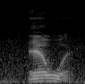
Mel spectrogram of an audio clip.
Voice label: "Mouth", Pingelapese

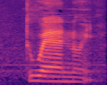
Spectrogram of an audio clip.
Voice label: Nukuoro; broom

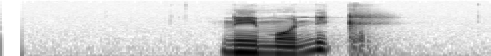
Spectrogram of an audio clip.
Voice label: "push", kaqchikel

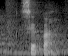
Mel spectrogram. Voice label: Nukuoro; move to one side

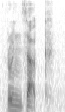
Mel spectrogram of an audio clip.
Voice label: "runyzac", San Lucas Quiaviní; fixes (something)

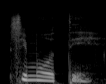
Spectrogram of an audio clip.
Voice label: "simuti", Wamesa

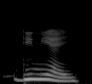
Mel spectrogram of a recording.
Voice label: "diniai", stove, Wamesa

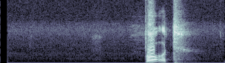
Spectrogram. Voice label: sipakapense; butterfly

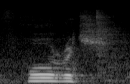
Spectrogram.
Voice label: "all", Mokilese

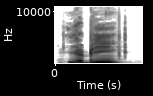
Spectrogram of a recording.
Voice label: "yabiñ", Apatani

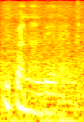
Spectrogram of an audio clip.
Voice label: "panande", forget, Wamesa

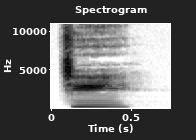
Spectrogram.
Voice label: "cíi", Apatani

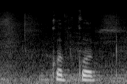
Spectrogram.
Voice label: "cough", Mokilese

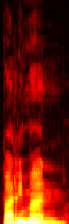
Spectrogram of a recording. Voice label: "pariman" bitter, Yawa

